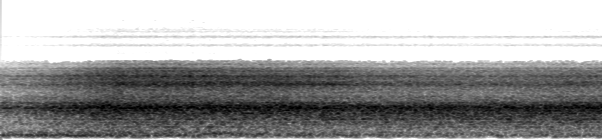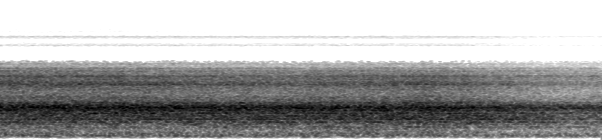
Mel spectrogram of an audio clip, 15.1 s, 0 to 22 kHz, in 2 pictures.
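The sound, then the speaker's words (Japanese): A steady, loud rumble of the Hokutosei night train running on rails through the undersea Seikan Tunnel around 5 a.m., a continuous dense roar with a low rhythmic clatter underneath, sustained without pause and with no voices. “海底のトンネルを走る鉄路の音が寝静まった車内に響きます。”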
